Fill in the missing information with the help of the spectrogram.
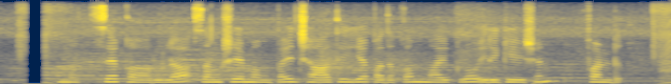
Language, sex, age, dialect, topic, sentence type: Telugu, female, 25-30, Central/Coastal, agriculture, statement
